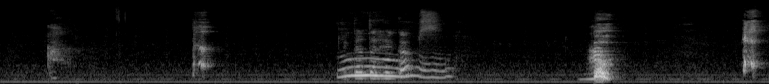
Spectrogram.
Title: Home from work to a baby with hiccups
